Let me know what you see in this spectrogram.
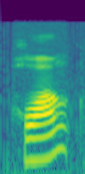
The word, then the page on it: huang: 2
